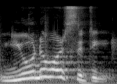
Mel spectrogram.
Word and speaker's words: university: In the first word, a university, the sound is ya, U, university.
